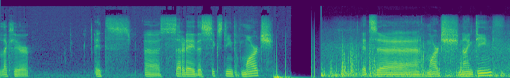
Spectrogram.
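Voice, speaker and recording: A man's voice: fairly low pitch, very noisy. A man from the Netherlands talking casually and a bit hesitantly, unscripted, as a guest creator. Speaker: audio drama creator, interview guest. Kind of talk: casual voice memo and call chat.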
